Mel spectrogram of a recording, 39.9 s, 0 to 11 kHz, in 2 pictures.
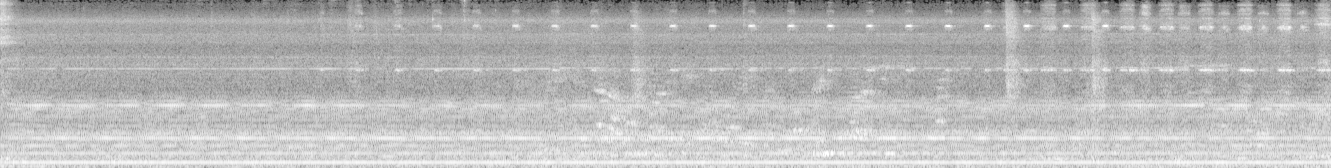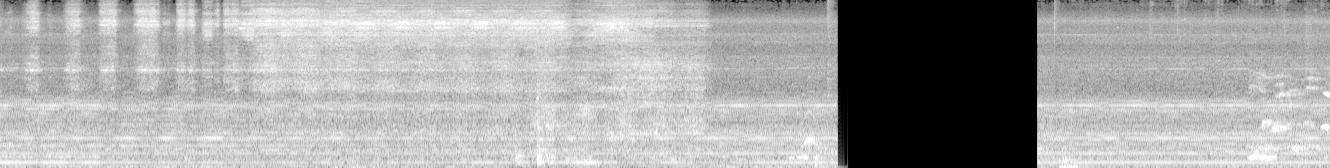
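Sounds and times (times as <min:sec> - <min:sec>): steady machine hum: 0:00.0 - 0:32.5, 0:35.6 - 0:39.9.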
